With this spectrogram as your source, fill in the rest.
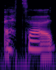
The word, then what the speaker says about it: Etta: Can you share a little bit of the story behind the name Etta Collection. Is that how you pronounce Yeah, it?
